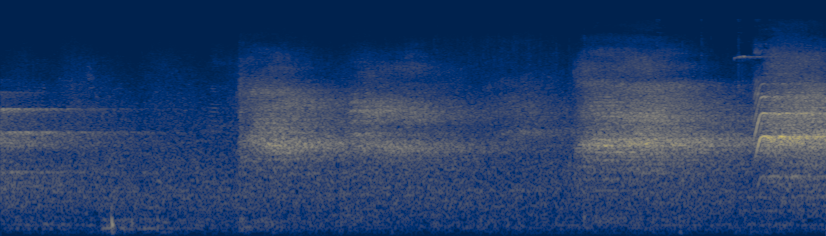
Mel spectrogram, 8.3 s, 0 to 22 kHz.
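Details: Captive belugas Hodoi, Gray, Nana and Nico during a training session at Port of Nagoya Public Aquarium, June 5, 2021: breathy, noisy bursts with faint tonal bands, coming in three separate swells, the last one sharper and brighter.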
